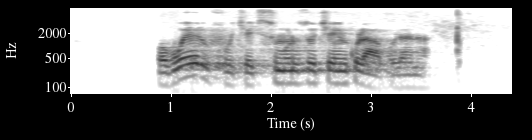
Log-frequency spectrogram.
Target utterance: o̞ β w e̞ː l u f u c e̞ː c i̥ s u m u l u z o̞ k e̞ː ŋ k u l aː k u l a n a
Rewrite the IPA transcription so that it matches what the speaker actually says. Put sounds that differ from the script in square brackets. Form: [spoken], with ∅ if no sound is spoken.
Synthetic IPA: o̞ β w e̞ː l u f u c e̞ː c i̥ s u m u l u z o̞ [c] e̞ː ŋ k u l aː k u l a n a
